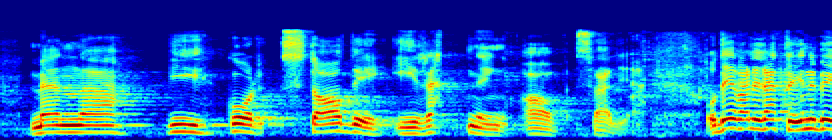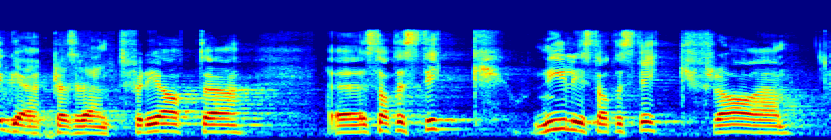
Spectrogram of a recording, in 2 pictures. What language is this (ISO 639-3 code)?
nor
